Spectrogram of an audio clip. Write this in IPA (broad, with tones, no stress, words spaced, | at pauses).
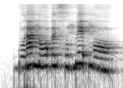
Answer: bo˨˩˦ ɾa˥˧ə̯nɔː˨˥ʔə˨˥j xʷə˨˩mbeː˥˧ʔŋɔː˨˩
